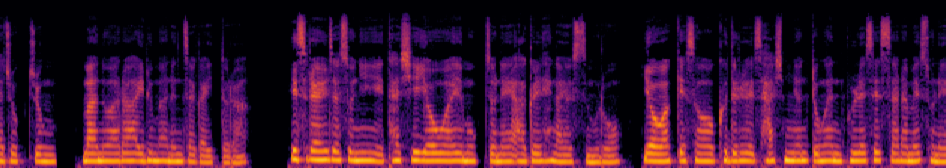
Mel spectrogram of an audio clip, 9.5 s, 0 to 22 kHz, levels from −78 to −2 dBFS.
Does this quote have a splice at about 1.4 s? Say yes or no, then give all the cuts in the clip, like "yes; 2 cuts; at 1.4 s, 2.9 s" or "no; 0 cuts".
no; 2 cuts; at 2.8 s, 6.3 s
